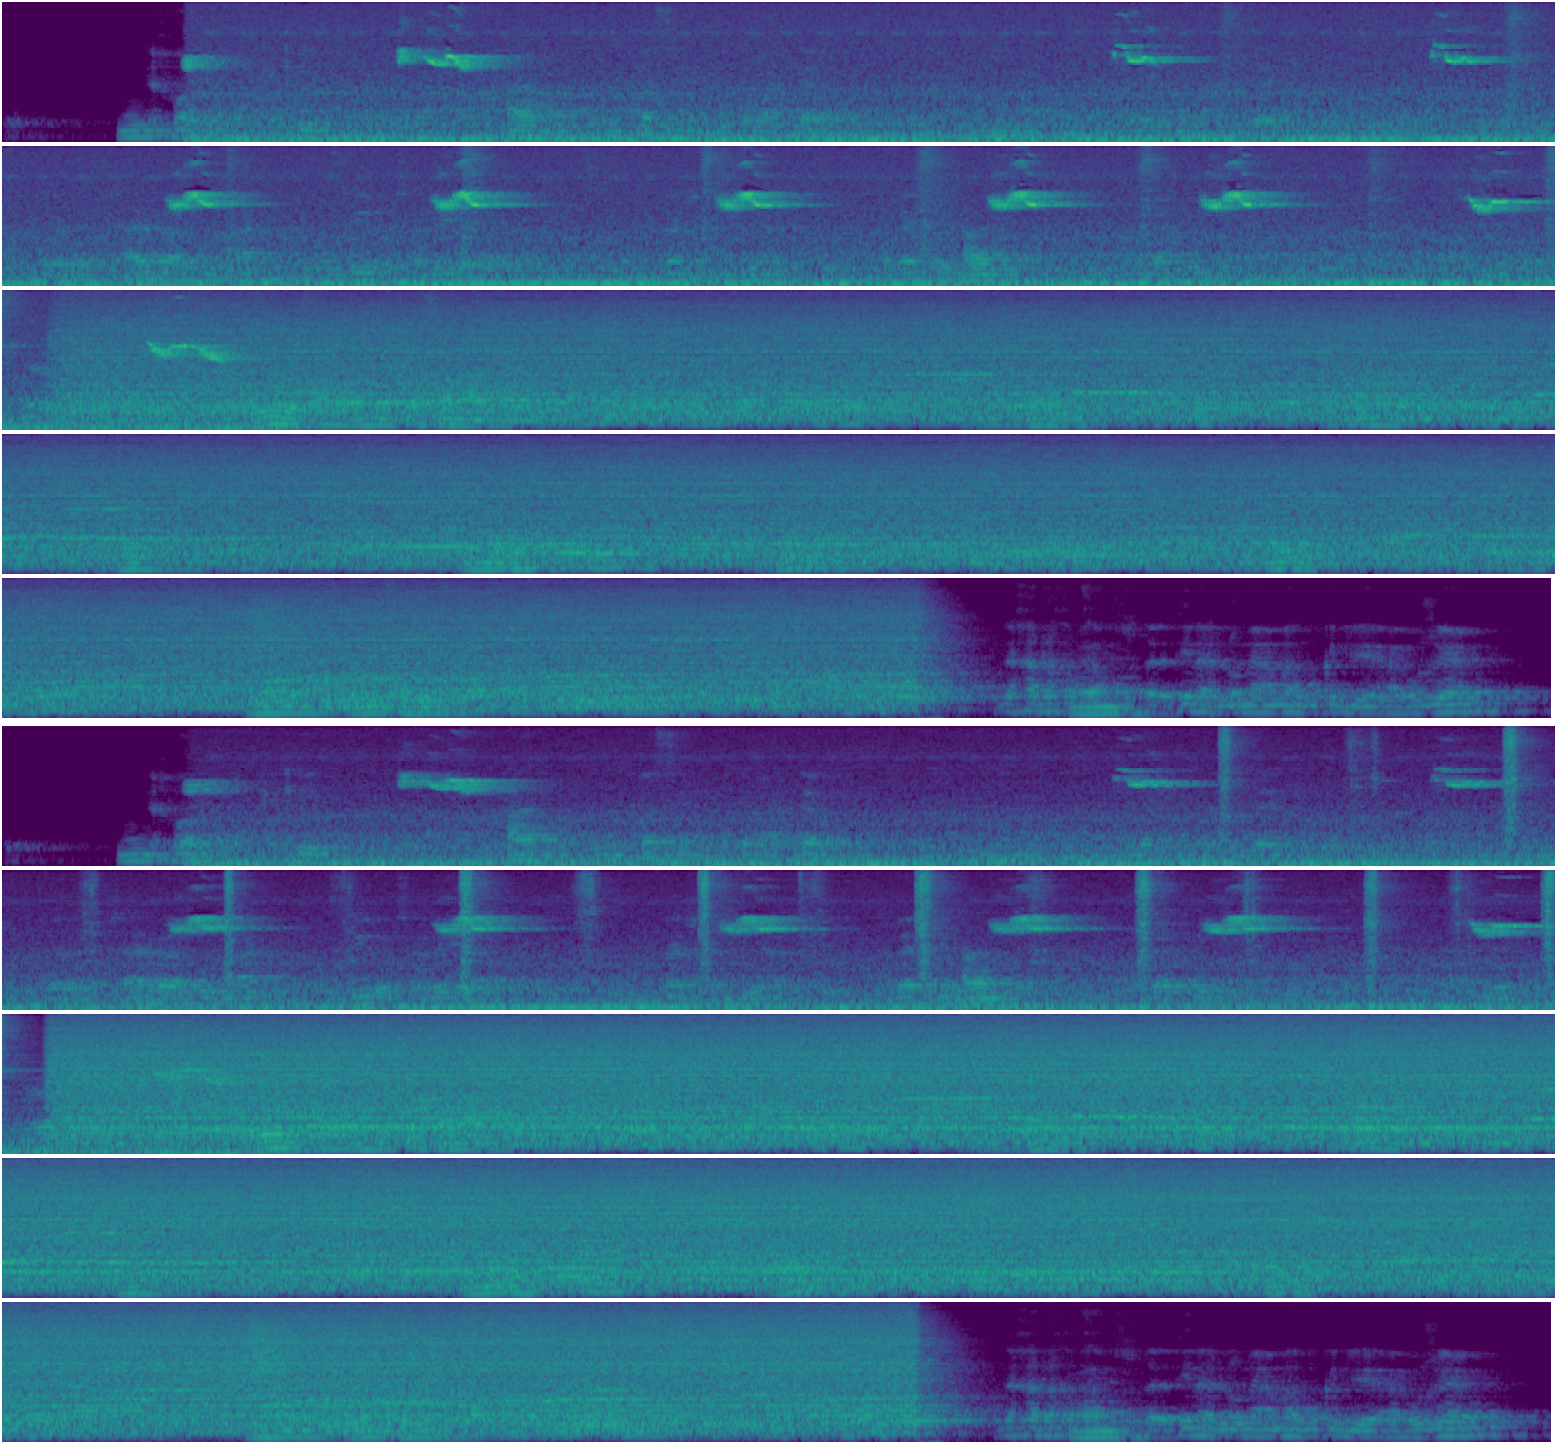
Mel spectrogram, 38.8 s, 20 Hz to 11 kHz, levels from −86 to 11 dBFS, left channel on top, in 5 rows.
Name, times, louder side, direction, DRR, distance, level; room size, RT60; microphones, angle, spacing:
voice 1, 0.7-1.7 2.9-4.3 5.5-6.5 7.9-11.8 12.1-12.7 13.4-14.0 14.7-15.9 18.3-21.6 22.1-24.0 24.4-24.7 25.8-26.5 27.0-28.9 29.3-29.7 30.0-31.6 32.9-35.6 36.0-38.5, equal, 15° left, 1 dB, 1.8 m, -44 dB
sound 1, 0.9-16.9, left 7 dB, 85° left, 1.0 m, -31 dB
sound 2, 6.1-6.2 6.7-9.0 9.5-14.1 14.6-16.5, right 11 dB, 75° right, 0.8 m, -41 dB
sound 3, 15.7-35.7, right 5 dB, 55° right, 1.2 m, -30 dB
voice 2, 16.7-18.3 20.6-20.8 22.3-22.5 23.8-24.1 25.6-25.9 27.1-27.3 29.6-29.9 32.3-33.3 36.4-36.6, equal, 10° right, -2 dB, 1.2 m, -38 dB
12.5 x 5.3 x 8.4 m, 1.1 s
head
